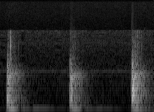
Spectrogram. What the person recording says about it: 이 책상을 두드리는 소리는 탁탁탁이구나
